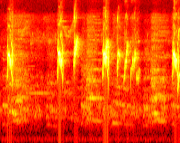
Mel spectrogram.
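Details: Voice-training red-whiskered bulbul giving loud, bell-like whistles at intervals of about a second, some followed by short chattering notes, over a soft background hiss.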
